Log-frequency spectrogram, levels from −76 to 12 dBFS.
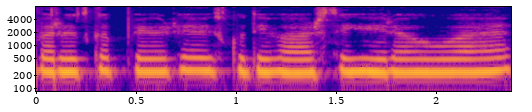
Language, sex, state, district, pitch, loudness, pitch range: Hindi, female, Jharkhand, Deoghar, 245 Hz, -10 LUFS, 240-250 Hz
